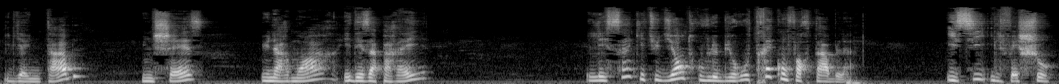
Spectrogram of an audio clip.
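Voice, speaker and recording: A woman reading a scripted story for language learners as narrator, in a measured, carefully articulated way. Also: on the low side, sing-song, slightly rough.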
